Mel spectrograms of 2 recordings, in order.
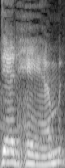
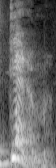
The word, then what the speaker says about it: Dedham: So Dedham is not dead ham, it's Dedham, right?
